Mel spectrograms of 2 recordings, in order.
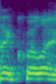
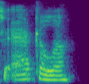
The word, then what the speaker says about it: Aquila: I call him Aquila. It's not Aquila, it's Aquila. – Okay. – According to my pronunciation Bible.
